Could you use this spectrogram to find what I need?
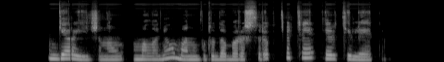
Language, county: Lithuanian, Kaunas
